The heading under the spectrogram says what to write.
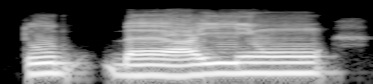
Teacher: Hidgham ma'al gunnah. Tanwin jumpa dengan waw. Masuk ke waw dan dengungkan dua harakat.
